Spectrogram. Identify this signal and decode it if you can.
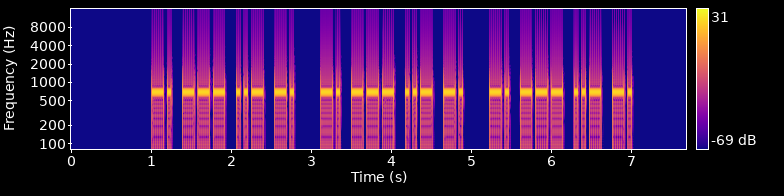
Morse code, heard as a keyed tone, about 25 wpm, 700 Hz. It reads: NOUN NOUN NOUN
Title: Top 500 Words Repeated 25wpm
